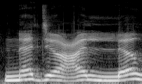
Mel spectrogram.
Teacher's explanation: نجعل له جیم کے اوپر قلقلہ ہو رہا ہے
